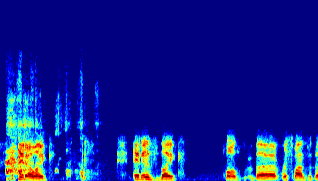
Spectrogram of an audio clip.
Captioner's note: laughing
